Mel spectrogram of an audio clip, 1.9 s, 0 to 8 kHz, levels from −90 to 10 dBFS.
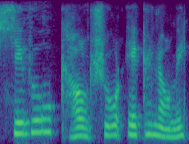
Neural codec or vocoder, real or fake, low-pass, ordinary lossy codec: vocoder, 22.05 kHz, 80 mel bands, HiFi-GAN; fake; 7.2 kHz; Opus, 24 kbps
